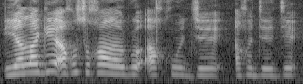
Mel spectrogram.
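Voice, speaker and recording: A young woman chats playfully with viewers on a live stream, reading out their messages and mixing English words into her talk. She speaks at normal speed in a fairly high, fairly bright voice.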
